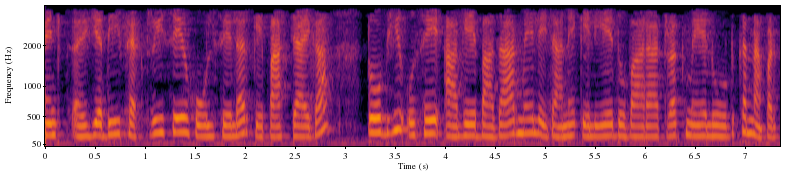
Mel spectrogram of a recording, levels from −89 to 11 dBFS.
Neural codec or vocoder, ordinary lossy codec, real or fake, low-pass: codec, 16 kHz, 16 kbps, FreqCodec, larger model; MP3, 24 kbps; fake; 3.6 kHz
